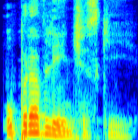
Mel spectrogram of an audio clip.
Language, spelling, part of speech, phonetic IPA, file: Russian, управленческий, adjective, [ʊprɐˈvlʲenʲt͡ɕɪskʲɪj], Ru-управленческий.ogg
- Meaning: management; administrative, managerial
